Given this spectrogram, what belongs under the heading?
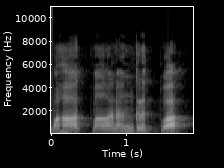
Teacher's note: so the anuswara changes to nga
